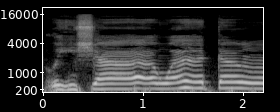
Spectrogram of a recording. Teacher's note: kita sorokkan bunyi tanwin ke dalam fa disertai dengung. Ya, bunyi tan ini samar-samar.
